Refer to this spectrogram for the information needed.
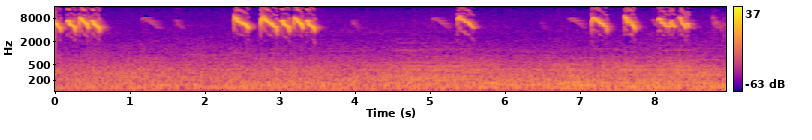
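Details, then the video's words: Master training recording of Oriental white-eye: high, sharp chirping notes in quick groups of three or four, then single scattered chirps, separated by short silences over a quiet low background hum. "raja masteran pleci"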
